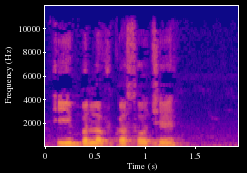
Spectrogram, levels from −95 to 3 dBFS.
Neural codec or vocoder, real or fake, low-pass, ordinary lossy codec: none; real; 10.8 kHz; MP3, 96 kbps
